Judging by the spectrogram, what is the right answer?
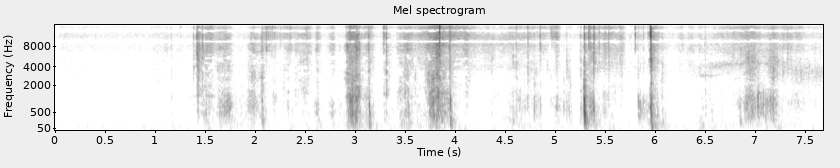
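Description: Small hand digging tool scraping and chopping into loose, dry dirt, a series of uneven scrapes and crunches after a quiet start, with two sharp knocks about five seconds in and again a second later.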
